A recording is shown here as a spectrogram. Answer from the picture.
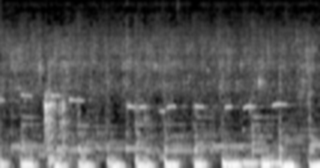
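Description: Chopped green chillies sizzling in hot oil in an aluminium kadai, a steady frying hiss. Under it runs a regular low pulse of about three beats a second.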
